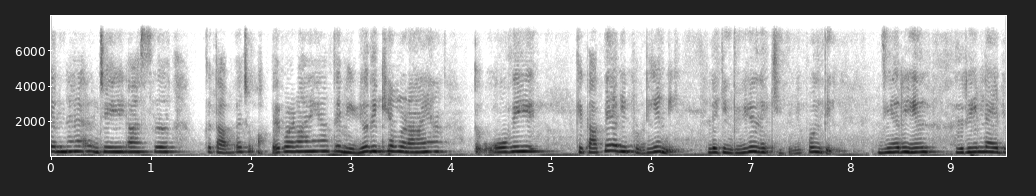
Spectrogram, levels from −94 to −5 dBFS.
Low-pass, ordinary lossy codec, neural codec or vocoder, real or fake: 7.2 kHz; none; codec, 16 kHz, 4 kbps, FreqCodec, smaller model; fake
